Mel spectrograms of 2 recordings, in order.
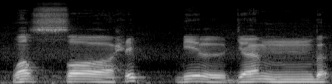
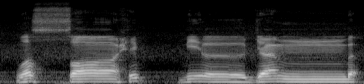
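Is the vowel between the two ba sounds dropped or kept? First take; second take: dropped; dropped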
